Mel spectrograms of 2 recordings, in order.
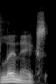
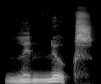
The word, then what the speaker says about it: Linux: People pronounce Linux, but it's not actually pronounced Linux. It's actually pronounced Linux, which what I call it in my country, in my language, we call Linux as the actual creator intended.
